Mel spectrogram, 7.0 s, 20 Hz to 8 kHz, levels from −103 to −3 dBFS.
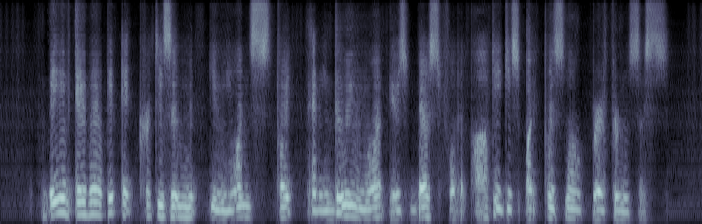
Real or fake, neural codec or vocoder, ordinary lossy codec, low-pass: fake; codec, 16 kHz, 0.5 kbps, FreqCodec, smaller model; none; none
